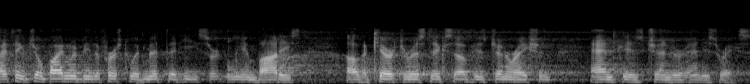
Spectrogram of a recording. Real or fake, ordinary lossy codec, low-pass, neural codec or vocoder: fake; MP3, 48 kbps; 5.4 kHz; vocoder, 44.1 kHz, 128 mel bands every 256 samples, BigVGAN v2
